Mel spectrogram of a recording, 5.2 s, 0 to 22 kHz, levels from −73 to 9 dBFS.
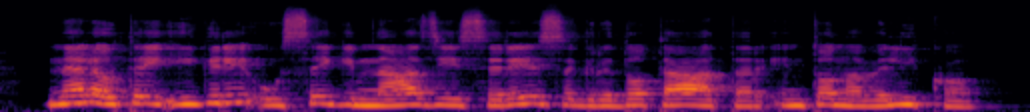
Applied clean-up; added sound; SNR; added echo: none; none; none; reverberation time 0.4 s.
